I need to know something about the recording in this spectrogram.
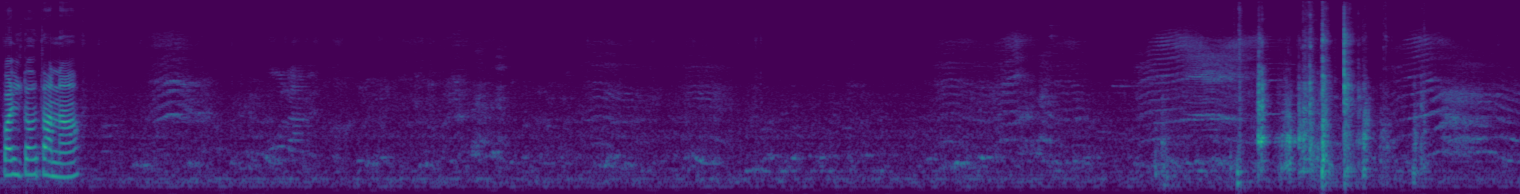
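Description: Cloth rustles as it is handled.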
